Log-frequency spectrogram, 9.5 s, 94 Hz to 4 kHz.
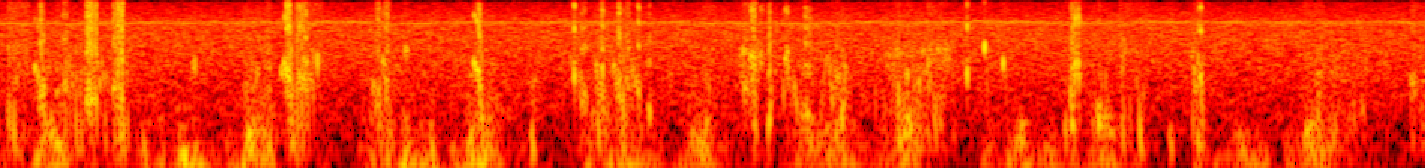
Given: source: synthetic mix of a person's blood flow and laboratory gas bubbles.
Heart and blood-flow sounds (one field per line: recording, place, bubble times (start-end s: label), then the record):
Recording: Doppler ultrasound of blood flow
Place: precordium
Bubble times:
0.04-0.88 s: bubbles
1.27-1.33 s: bubbles
1.61-2.16 s: bubbles
2.46-2.75 s: bubbles
2.84-2.94 s: bubbles
3.14-3.31 s: bubbles
3.52-3.61 s: bubbles
3.79-4.38 s: bubbles
4.67-4.77 s: bubbles
4.91-5.68 s: bubbles
5.82-6.38 s: bubbles
6.42-6.49 s: bubbles
6.52-6.62 s: bubbles
6.65-6.73 s: bubbles
7.07-7.22 s: bubbles
7.26-7.41 s: bubbles
7.45-7.65 s: bubbles
7.78-7.83 s: bubbles
7.92-8.06 s: bubbles
8.68-9.12 s: bubbles
9.38-9.51 s: bubbles
From the record:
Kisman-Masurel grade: 343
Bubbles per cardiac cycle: rolling drumbeat, 9 or more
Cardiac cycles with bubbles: 100%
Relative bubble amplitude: loud (0.450 to 0.775)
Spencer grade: 3 (all of the cardiac periods contain showers or single bubble signals, but not dominating or overriding the cardiac motion signals)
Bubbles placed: anywhere in the cardiac cycle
